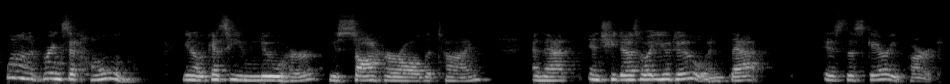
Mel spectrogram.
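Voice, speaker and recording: A woman interviewer asking measured, sympathetic questions. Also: mid-range voice, warm tone. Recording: echoey room.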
